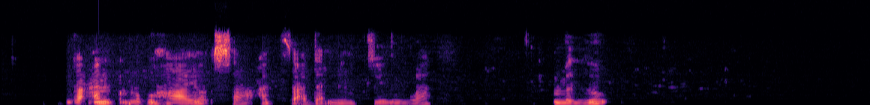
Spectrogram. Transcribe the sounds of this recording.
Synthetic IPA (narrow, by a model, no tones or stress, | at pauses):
ɡɑʕɑnlɐɣʊɦaːjɔsaːʕɑd̪̚sɑ̰ːʕd̪ɐ̰mɪðt̪ʰiwa | mɐðʊ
